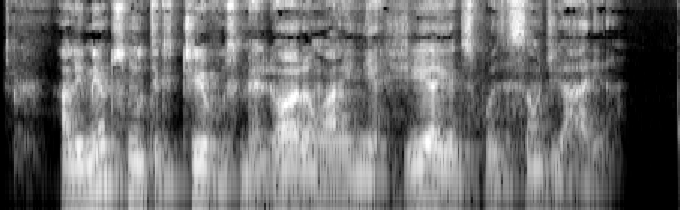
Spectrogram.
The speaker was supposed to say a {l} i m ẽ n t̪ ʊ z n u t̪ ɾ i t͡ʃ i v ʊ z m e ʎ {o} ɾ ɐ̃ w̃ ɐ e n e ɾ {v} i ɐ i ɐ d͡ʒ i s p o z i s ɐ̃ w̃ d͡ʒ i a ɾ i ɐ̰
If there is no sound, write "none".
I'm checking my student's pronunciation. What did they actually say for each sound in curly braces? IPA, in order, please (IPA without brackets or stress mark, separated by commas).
l, ɔ, ʒ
